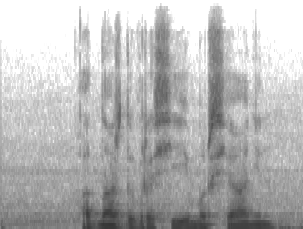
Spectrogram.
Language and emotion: Russian, neutral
